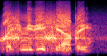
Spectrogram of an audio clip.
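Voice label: Speech, Russian, 8th; Allied Flight; DCS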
